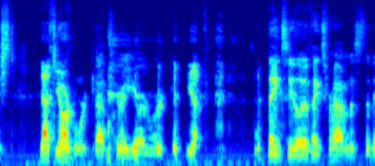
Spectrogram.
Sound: laughs

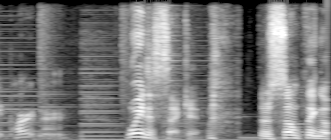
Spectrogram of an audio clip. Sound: laughs

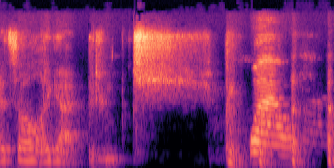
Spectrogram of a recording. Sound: laughs

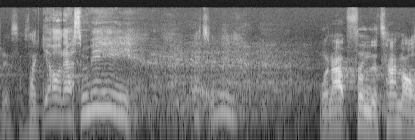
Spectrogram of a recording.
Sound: audience laughing

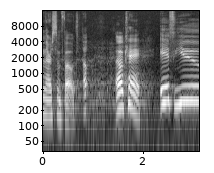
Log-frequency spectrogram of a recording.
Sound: audience laughing

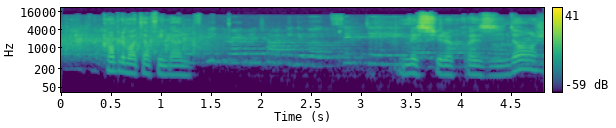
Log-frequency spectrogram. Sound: applause

